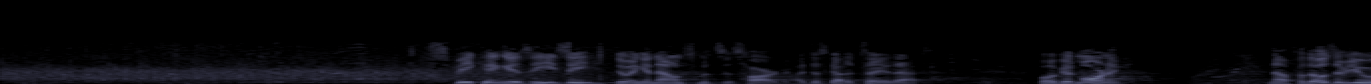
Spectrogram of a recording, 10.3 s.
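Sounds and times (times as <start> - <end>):
church congregation applauding its pastor: 0.0 - 4.8
speech: 3.3 - 7.1, 7.8 - 8.5, 9.5 - 10.2.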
